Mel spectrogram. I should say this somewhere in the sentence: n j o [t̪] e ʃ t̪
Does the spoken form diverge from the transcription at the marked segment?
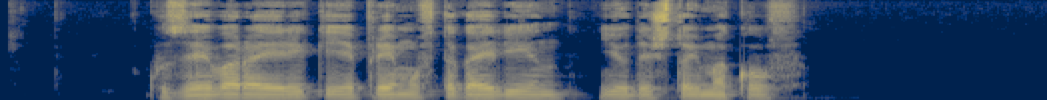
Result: yes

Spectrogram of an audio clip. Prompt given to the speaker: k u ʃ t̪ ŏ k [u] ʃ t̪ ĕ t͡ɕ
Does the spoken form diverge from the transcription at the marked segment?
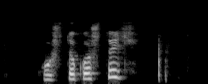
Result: yes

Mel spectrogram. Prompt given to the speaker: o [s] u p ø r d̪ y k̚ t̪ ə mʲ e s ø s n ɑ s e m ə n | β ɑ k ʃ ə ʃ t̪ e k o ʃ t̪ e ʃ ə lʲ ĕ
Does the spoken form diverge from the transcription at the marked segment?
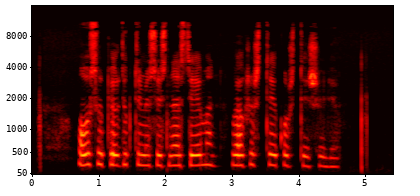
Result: no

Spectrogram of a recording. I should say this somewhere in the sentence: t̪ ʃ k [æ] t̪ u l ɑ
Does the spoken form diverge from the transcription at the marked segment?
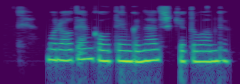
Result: yes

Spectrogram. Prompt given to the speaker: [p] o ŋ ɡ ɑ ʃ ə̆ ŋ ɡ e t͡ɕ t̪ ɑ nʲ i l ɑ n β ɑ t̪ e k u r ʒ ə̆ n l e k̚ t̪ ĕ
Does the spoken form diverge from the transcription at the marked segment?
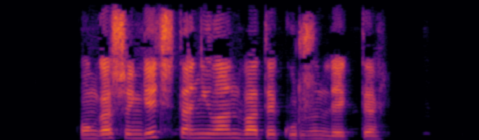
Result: yes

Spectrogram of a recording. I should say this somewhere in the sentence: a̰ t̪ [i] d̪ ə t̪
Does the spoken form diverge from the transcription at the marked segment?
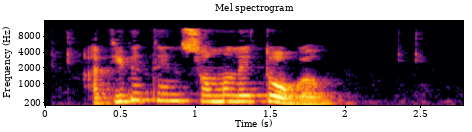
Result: no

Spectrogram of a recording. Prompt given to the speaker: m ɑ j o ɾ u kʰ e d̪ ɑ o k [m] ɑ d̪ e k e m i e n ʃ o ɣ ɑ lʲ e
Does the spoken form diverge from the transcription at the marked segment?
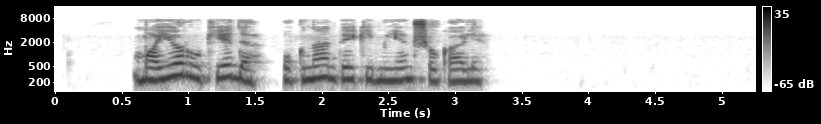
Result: yes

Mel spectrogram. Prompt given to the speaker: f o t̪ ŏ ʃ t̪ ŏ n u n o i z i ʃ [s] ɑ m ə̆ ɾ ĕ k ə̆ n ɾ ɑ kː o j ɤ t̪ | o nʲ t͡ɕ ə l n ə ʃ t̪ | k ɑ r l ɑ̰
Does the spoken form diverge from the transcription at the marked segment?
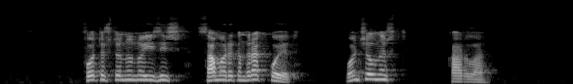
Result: no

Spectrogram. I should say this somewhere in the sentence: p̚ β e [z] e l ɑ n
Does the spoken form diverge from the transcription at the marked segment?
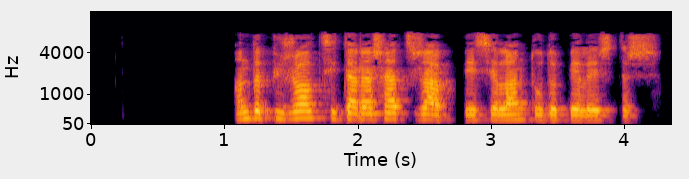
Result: yes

